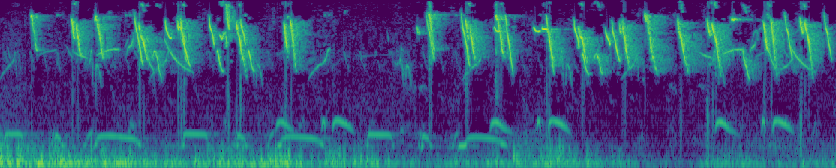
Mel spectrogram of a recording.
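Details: Two long runs of rapid, sharp, high saffron finch chips separated by a short pause, sung to get a cold canary singing; lower curved whistles and a rumbling background throughout.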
